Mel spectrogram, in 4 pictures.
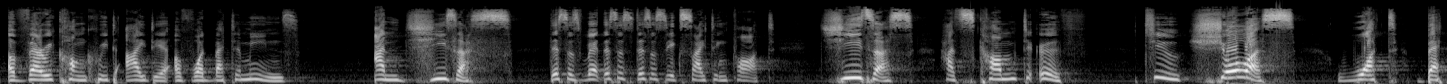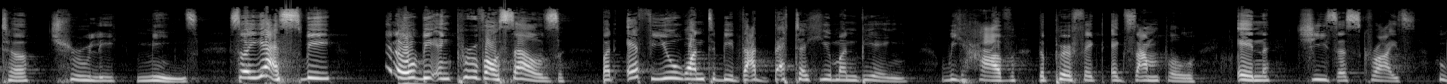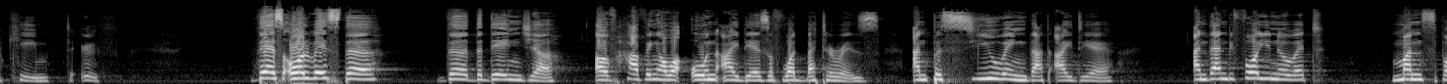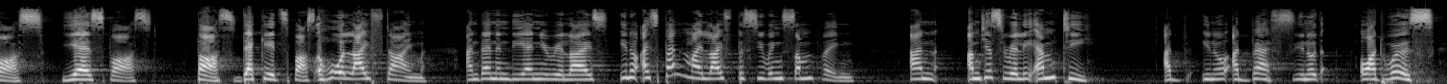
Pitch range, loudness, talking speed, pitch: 180-250 Hz, -14 LUFS, 130 wpm, 220 Hz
